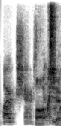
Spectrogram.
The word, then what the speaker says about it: Berkshire: sounds fine to me i've only just learned that berkshire is called the bark shirt yes and she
